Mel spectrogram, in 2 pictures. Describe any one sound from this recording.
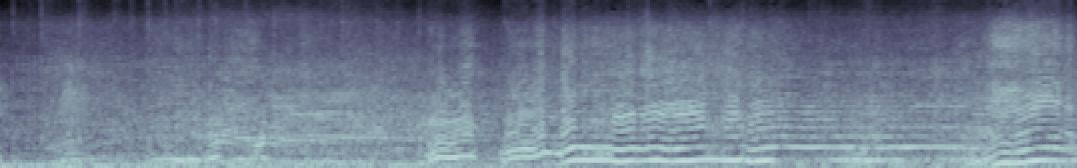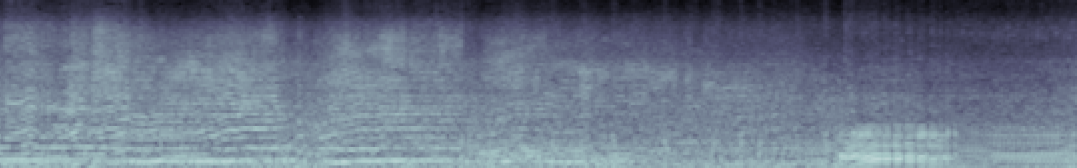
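A dirt bike engine revs loudly up close, its pitch rising and falling.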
